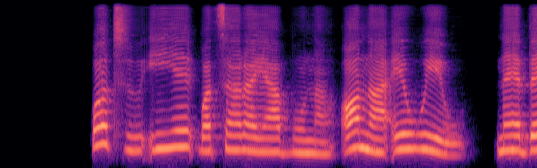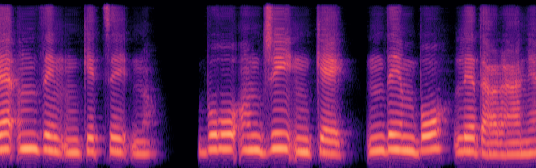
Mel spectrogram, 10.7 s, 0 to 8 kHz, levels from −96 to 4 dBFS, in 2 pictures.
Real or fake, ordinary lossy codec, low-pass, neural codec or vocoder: fake; none; 7.2 kHz; codec, 16 kHz, 0.2 kbps, FocalCodec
